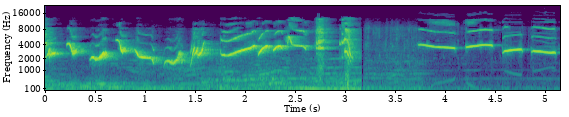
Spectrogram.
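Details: Oriental magpie-robin lure sound: quick chirps and whistled slides with sharp harsh bursts, then a calmer series of four steady whistled notes after a pause.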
